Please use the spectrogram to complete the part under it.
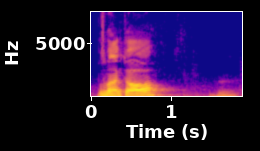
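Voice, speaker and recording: High, lively-voiced male chemistry teacher. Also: moderate pace. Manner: checks understanding with repeated questions; casual, mixes in English words. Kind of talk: classroom lecture.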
